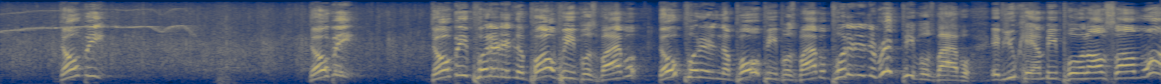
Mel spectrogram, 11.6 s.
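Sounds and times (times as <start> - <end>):
audience clapping: 0.0 - 7.1
speech: 0.6 - 1.2, 3.1 - 3.6, 4.3 - 11.5.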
